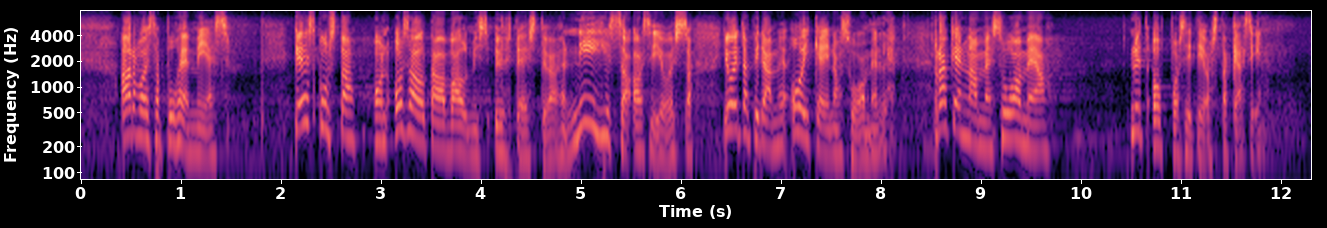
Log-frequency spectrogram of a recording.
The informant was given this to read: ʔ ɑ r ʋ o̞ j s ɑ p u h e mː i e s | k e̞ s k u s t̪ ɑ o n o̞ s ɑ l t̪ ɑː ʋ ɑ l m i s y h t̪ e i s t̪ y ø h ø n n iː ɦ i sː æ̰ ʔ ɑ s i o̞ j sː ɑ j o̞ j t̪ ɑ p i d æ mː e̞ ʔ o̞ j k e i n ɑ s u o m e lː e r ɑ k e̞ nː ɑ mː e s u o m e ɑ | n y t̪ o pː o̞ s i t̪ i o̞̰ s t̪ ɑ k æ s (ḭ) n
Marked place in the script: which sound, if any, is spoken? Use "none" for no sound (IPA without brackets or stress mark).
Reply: ḭ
